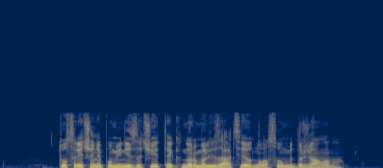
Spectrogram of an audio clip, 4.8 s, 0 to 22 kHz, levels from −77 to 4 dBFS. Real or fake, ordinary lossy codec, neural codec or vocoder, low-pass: real; none; none; 7.2 kHz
